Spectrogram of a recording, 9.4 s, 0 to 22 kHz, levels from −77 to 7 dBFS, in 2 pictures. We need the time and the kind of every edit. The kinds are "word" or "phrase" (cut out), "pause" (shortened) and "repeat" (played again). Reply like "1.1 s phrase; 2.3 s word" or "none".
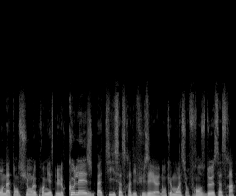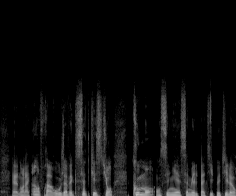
1.1 s word; 1.9 s word; 3.3 s word; 5.3 s word; 7.8 s phrase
